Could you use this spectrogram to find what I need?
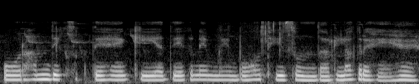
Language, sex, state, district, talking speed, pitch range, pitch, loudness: Hindi, male, Himachal Pradesh, Shimla, 215 wpm, 200-215 Hz, 205 Hz, -15 LUFS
